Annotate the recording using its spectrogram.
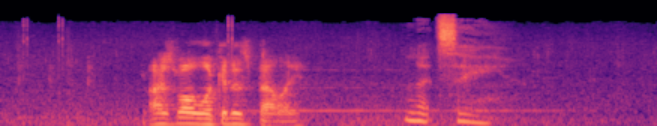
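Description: A young woman speaks quietly and thoughtfully, close up.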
